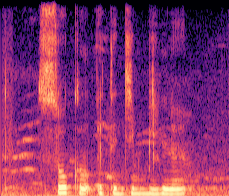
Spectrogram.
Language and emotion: Russian, angry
